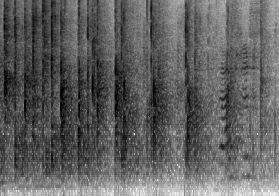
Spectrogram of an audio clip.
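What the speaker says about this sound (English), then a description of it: "so can we get a round of applause for that?" A small audience gives scattered, uneven clapping in a lecture setting after student-led protests are mentioned, with bursts of claps mixed with people talking.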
